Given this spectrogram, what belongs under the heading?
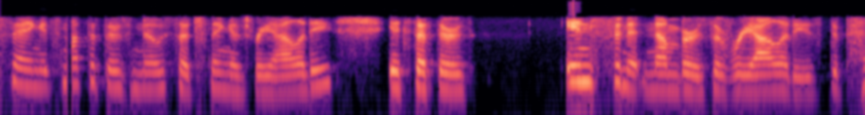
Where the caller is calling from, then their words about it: Cambridge, Ontario, Canada; Cambridge, Ontario.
